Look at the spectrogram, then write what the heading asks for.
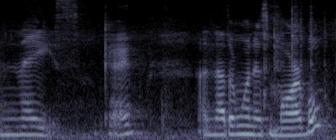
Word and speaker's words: gneiss: This one has a weird spelling. You pronounce that gneiss, okay?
